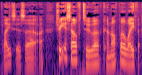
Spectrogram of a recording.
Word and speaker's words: Knopper: Just before this podcast, I treat myself to another one of those knoppers, which I've been actually told now you do pronounce the K. It's not a knopper, it's a knopper.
